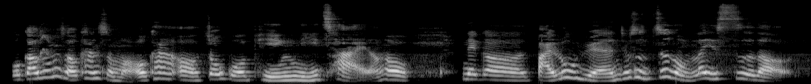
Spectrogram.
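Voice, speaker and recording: Fairly slow speech from a woman, fairly high in pitch, with very wide pitch swings. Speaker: podcast guest, anthropology graduate. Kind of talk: casual chat.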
